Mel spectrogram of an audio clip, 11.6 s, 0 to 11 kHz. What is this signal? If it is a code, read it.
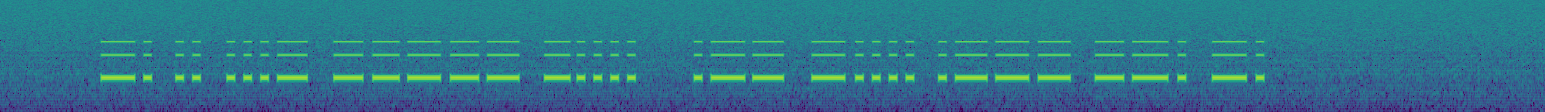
Morse code, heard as a keyed tone, hand-sent with a bug key, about 19 wpm, 1020 Hz. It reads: NIV06 W6JGN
